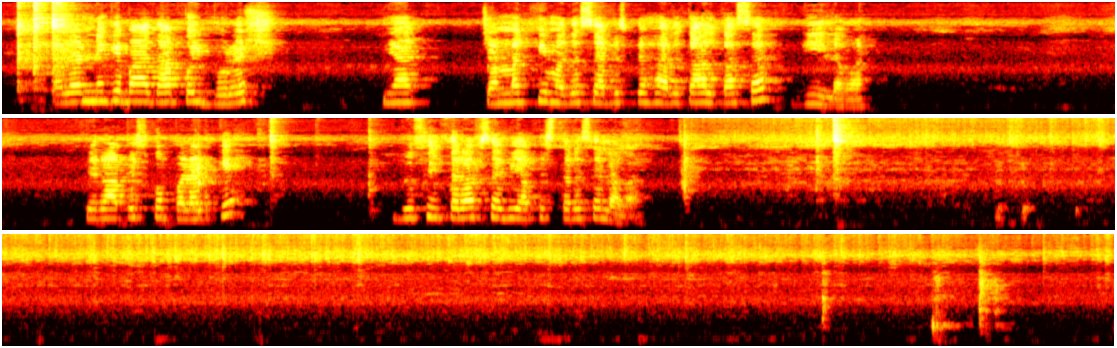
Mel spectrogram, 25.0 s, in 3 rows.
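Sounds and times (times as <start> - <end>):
flatbread sizzling in pan: 0.0 - 1.5, 2.3 - 25.0
spatula tapping pan: 22.8 - 24.3.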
